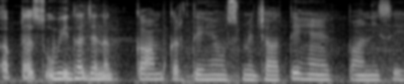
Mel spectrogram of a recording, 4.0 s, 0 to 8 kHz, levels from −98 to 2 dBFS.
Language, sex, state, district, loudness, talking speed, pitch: Hindi, female, Jharkhand, Sahebganj, -33 LUFS, 175 wpm, 165 Hz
